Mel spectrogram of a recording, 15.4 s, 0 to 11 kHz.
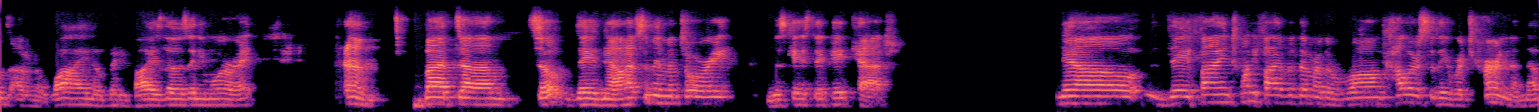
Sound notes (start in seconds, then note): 3.1 cough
